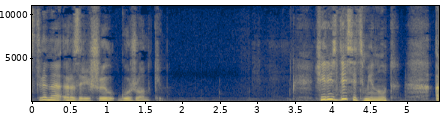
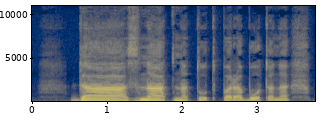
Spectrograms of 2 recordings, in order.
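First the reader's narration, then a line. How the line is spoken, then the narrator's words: Drawled. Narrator (Russian): протянул Северин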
